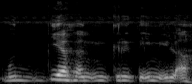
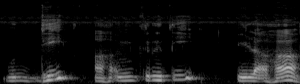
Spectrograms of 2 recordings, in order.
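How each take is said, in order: First: The words run together as one joined word. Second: The words are said separately, one by one. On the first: "എന്നുണ്ട്" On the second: "അങ്ങനെ വായിക്കണം"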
